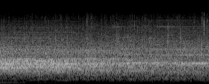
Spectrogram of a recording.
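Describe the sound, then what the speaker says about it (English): A large audience at UNC Chapel Hill applauding the governor, a steady, dense wash of clapping from a big crowd that holds evenly for the whole stretch. "Give her a big round of applause."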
